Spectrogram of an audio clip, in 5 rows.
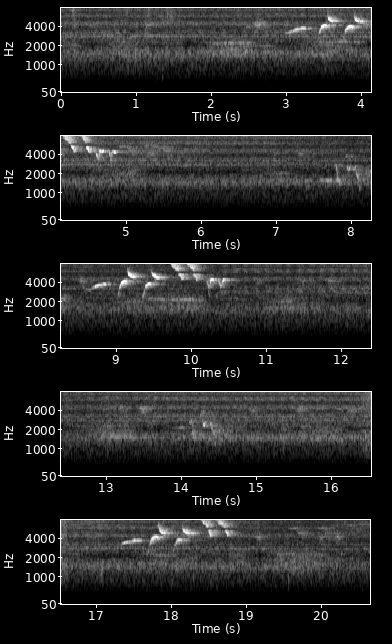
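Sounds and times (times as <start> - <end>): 
constant background hiss: 0.0 - 20.6
grey bunting singing: 2.5 - 5.5, 7.0 - 10.6, 17.4 - 20.4.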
